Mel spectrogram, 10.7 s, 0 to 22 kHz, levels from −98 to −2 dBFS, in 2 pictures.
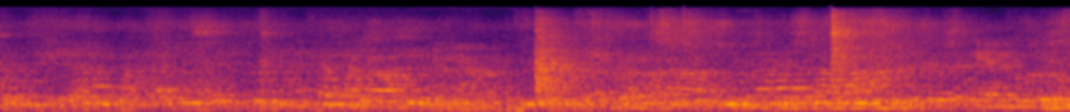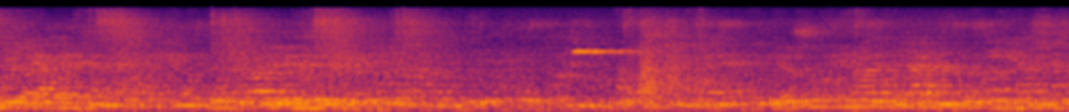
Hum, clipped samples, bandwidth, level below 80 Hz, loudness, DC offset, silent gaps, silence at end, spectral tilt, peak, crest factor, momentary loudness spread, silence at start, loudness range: none; under 0.1%; 16 kHz; -62 dBFS; -30 LUFS; under 0.1%; none; 0 s; -4 dB/octave; -12 dBFS; 18 dB; 7 LU; 0 s; 2 LU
